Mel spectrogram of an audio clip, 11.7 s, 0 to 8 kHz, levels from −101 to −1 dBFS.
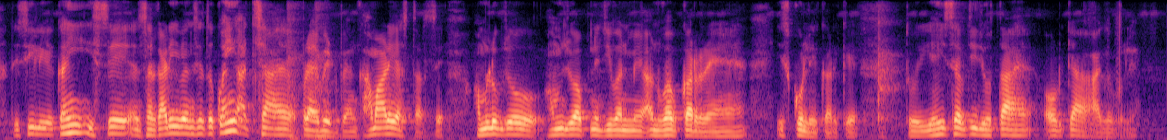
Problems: none marked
